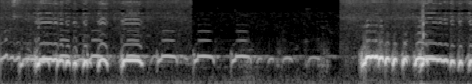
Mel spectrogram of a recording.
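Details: A wild zebra dove gives a run of quick, bubbling staccato coos around one pitch, pauses briefly, then starts a louder burst of the same rolling notes; a long recording used to lure other zebra doves.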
